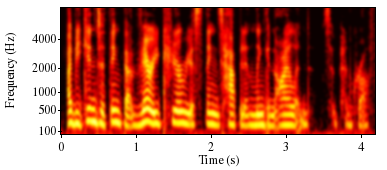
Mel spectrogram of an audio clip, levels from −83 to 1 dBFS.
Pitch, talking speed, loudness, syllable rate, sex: 215 Hz, 200 wpm, -17 LUFS, 5.4 syllables/s, female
